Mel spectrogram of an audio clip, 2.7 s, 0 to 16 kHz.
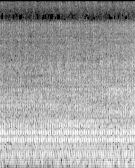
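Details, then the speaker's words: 2016 Honda Accord EX-L 3.5 V6 at idle after catalytic converter and oxygen sensor replacement: fast, light ticking rattle about three per second, long-present; no exhaust leak heard; cause uncertain. "Oh, I don't I don't hear an exhaust leak. I hear the rattle from the V6, but that's always been there."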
